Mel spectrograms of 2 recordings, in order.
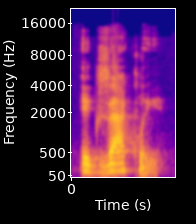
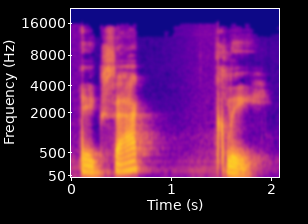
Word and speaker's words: exactly: it's between consonants examples exactly Christmas we see that t is between consonants so we don't pronounce it you don't say exactly exactly don't pronounce the T exactly you go from that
